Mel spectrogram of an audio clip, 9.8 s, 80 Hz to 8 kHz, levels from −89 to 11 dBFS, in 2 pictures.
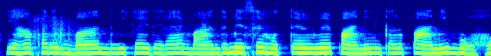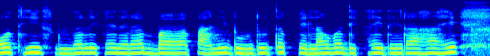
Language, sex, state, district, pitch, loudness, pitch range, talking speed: Hindi, female, Jharkhand, Jamtara, 205 Hz, -32 LUFS, 200-210 Hz, 205 wpm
